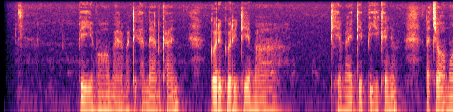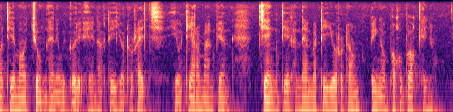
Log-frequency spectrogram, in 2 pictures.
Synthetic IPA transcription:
piː˨mɔ˦mɛ̰˨ɾɛ˦matje˦ka˨nɛ˦nkʰa˦ɲɡo˦di˦ɡo˦di˦tje˦ma | tje˦ma˨i˨di˨pi˨kʰe˦ɲo˦la˨t͡ʃɔ˦˨mɔ˦tje˦ma˨o˦t͡ʃu˨ŋɛ˦nḭwi˨ɡo˦dḭ˦ʔe˨ni˨da˨ktjḛ˦˨ju˨tːo˨ɾɛ˦t͡ʃ | i˨o˨tjɛ˦ɾɔ˨ma˦npjɛ˦n | t͡ʃe˨ŋtjḛ˦ka˨nɛ˦nma˨ti˦˨jʊ˦ɾo˨dɔ˦ŋpɪ̰˦ŋ˦ɔ˨bɔ˦kɔ˨bɔ˦kːe˦ɲo˦

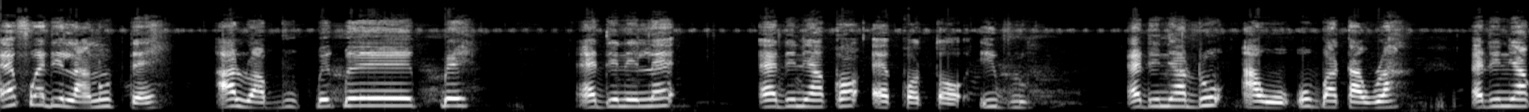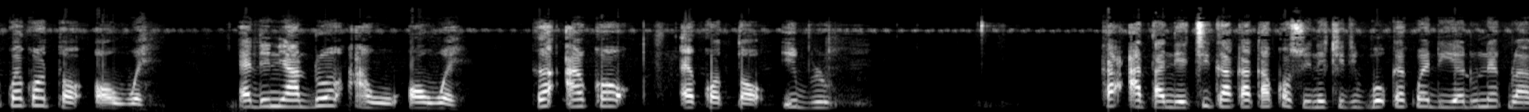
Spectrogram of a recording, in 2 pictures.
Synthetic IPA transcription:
ɛ˦fu˦ɛ˦ɖɪ˦la˨nũ˦t̪ɛ˨˦ | a̰˦lo˨a˨bu˦k͡pe˦k͡pe˦k͡pe˦ | ɛ̰˨dɪ˨nɪ̃˨lɛ˦ | ɛ˨ɖɪ˦nĩ˨a˨kɔ˦ɛ˨kɔ˨t̪ɔ˨i˦blu˦ | ɛ˨dɪ˦nĩ˦a˨ɖo˦a̰˨wo˨ʔo˦ɡ͡ba˨t̪a˨wla˦ | ɛ˨dɪ˦nɪ̃˦a˨kɔ˦ɛ˦kɔ˦t̪ɔ˨ɔ˨wɛ˨ | ɛ˨dɪ˦nɪ˦a˨dʊ˦a̰˨wʊ˨ʔɔ˨wɛ˨ | kɛ˦ʔa˨kɔ˦ | ɛ˨kɔ˨t̪ɔ˨i˦blu˦ | ka˦ʔa˨t̪a˨ni˨e˨t͡ʃi˦ka˦ka˦ka˦kɔ˦sʊ˨i˨ne˨t͡ʃi˦di˦ɡ͡bo˦kɛ˦kʷɛ˦dɪ˨jɛ˨dʊ˦nɛ̃˦k͡pla˦

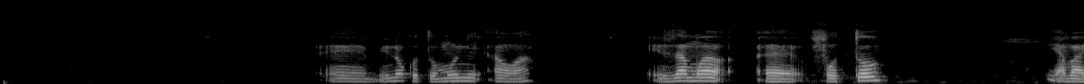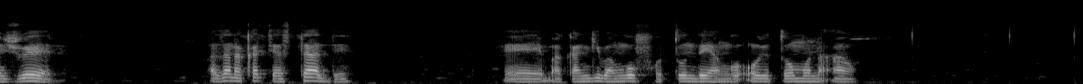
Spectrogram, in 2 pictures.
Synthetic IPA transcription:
bḭ˨nɔ˦kɔ˨to˨mɔ˦ni˦ʔa˦wa˨˦ | ḛ˨za˦mwa˦˨ | fo˨to˦ | ja̰˨ba˨ʒwɛ˦˨l | b̥a˨za˦na˨ka˦ti˨ja˨sta˦d | ba̰˨ka˨ŋɡi˦ba˨ŋɡo˦fo˨to˦nde˦ja˨ŋɡo˦ʔo˦jo˦to˨˦mɔ˦na̰˦ʔa˦wa˨

